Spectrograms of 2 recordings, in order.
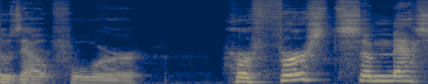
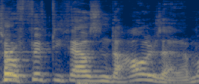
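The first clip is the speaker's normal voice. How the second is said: ordinary delivery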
